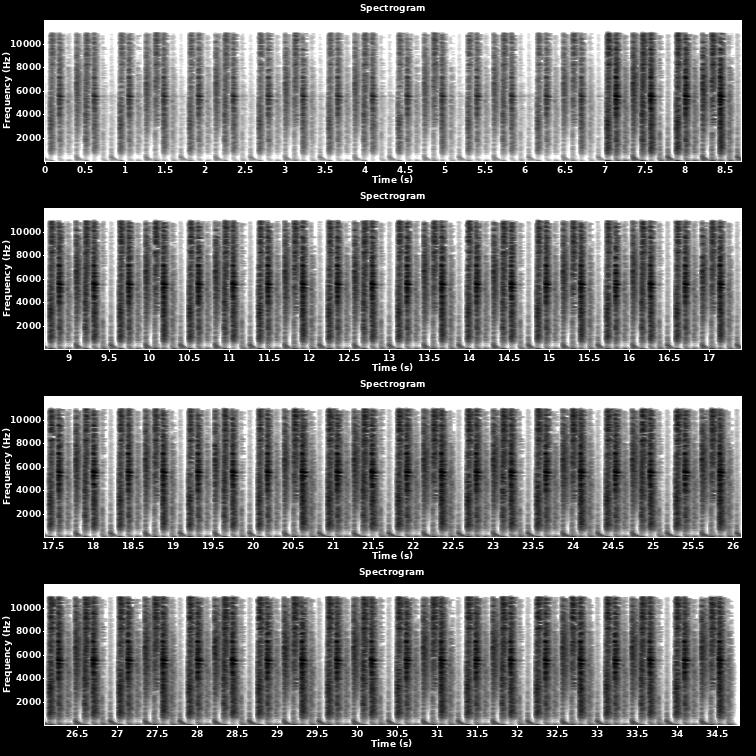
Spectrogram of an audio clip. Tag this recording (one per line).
rave
dance
beat
loop
club
trance
techno
ultra
hard-dance
hard-rave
